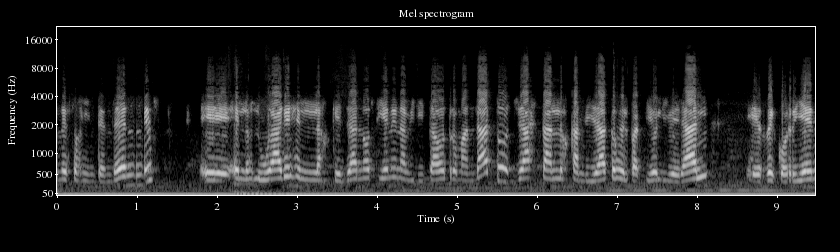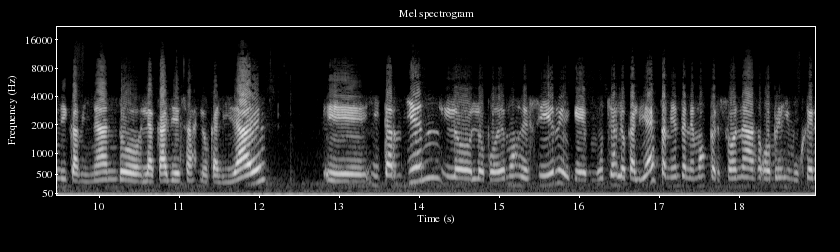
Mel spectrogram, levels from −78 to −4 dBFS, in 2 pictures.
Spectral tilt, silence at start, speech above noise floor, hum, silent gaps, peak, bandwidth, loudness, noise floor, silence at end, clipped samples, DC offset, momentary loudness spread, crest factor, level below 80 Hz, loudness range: -1.5 dB/octave; 0 s; 25 dB; none; none; 0 dBFS; 15.5 kHz; -23 LUFS; -48 dBFS; 0 s; under 0.1%; 2%; 10 LU; 24 dB; -56 dBFS; 6 LU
